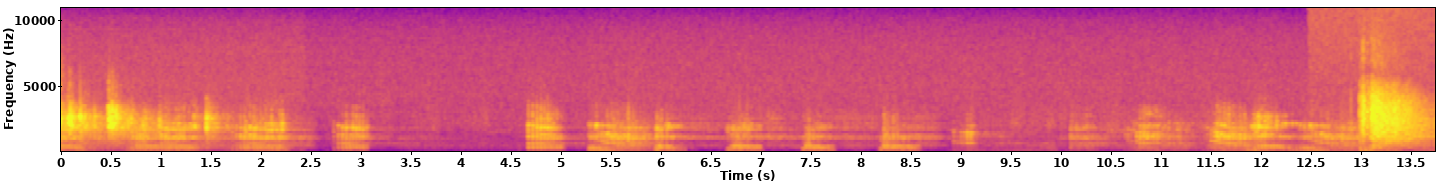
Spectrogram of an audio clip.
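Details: Autumn rut of fallow deer bucks in Romanian broadleaf woods: a long run of gruff, throaty grunts, bunched into rapid clusters with brief pauses, and a louder burst near the end.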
